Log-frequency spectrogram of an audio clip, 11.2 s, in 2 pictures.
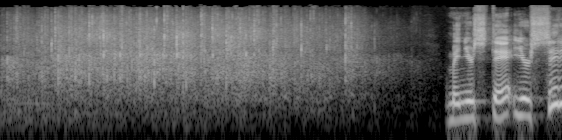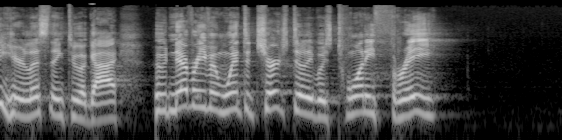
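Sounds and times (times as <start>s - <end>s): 
audience applause: 0.0s - 4.2s
speech: 4.5s - 10.1s.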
